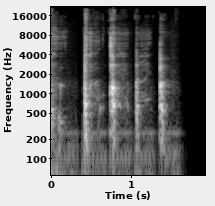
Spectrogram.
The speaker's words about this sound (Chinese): 他猛烈的咳嗽起来，眼耳口鼻全渗出了鲜血。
